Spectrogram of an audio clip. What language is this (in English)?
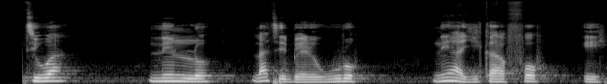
Yoruba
